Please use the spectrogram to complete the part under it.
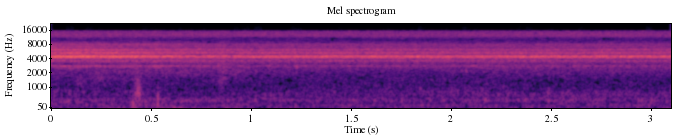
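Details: Cicadas heard while lying down during a nature walk in Cambodia: a steady, high, shrill electric drone that holds unbroken for the whole stretch, with a faint low rustle underneath.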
